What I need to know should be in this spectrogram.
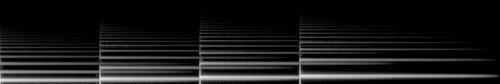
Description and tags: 4-tone chime UP
A simple and short 4-tone chime going up.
